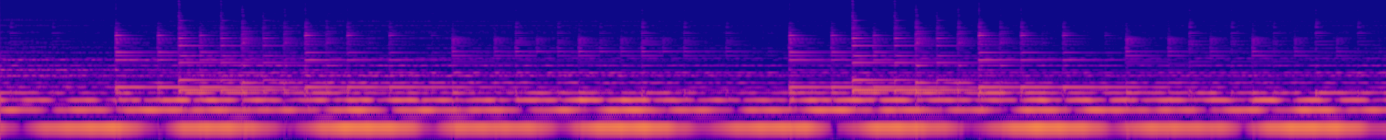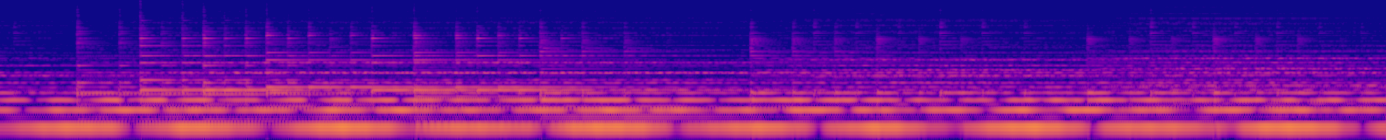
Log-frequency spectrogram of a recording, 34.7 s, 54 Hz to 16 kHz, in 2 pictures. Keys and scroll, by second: 0.0 Return, 3.6 3, 3.9 5, 4.1 Return, 11.3 ctrl+7, 23.4 ctrl+7, 26.6 Return.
